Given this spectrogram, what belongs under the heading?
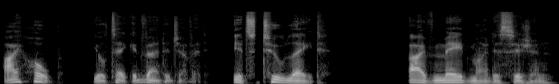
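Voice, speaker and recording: An actor playing a stern, dutiful synth soldier in a video game, speaking in a formal, clipped, restrained military manner. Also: male voice, sits low, measured pace, slightly rough, dry recording, clean studio sound. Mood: stern, disappointed. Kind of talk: scripted game companion dialogue.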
